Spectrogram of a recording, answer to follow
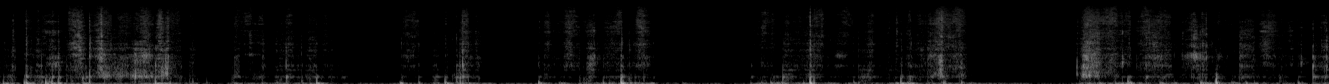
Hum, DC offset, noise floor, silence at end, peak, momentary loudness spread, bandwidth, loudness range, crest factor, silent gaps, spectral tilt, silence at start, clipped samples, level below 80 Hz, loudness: none; under 0.1%; -67 dBFS; 0 s; -16 dBFS; 14 LU; 16.5 kHz; 7 LU; 26 dB; none; -3.5 dB/octave; 0 s; under 0.1%; -46 dBFS; -44 LUFS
